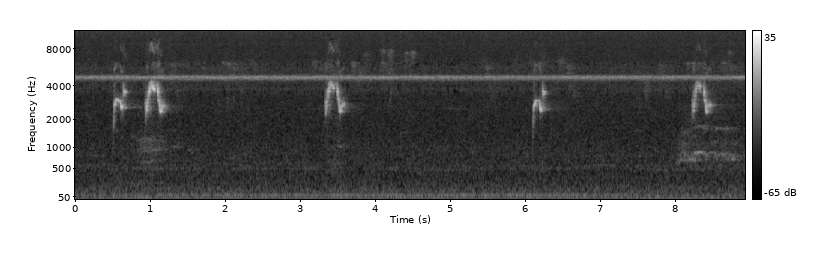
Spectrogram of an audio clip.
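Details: Red-whiskered bulbul song given as short, bright whistled phrases spaced a few seconds apart. A steady thin high whine and a low background hum run throughout.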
